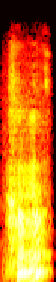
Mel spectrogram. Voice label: "Huh" Male Voice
